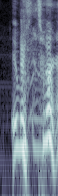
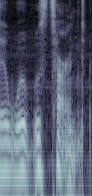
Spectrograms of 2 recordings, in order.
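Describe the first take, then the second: First: Turned said higher and louder; stress on turned. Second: Said in the usual way. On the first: Shown as a demonstration. Repeating the slang word for the podcast hosts, punching turned. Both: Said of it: "With a T".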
